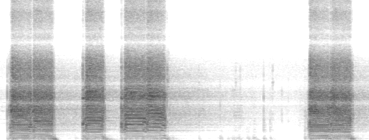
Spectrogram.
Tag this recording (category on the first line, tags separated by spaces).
Music > Solo instrument
metal guitar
